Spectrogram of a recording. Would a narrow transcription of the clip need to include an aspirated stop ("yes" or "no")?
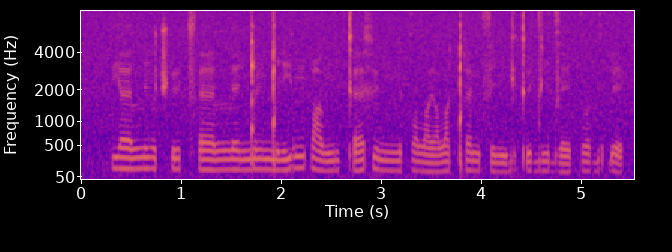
yes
